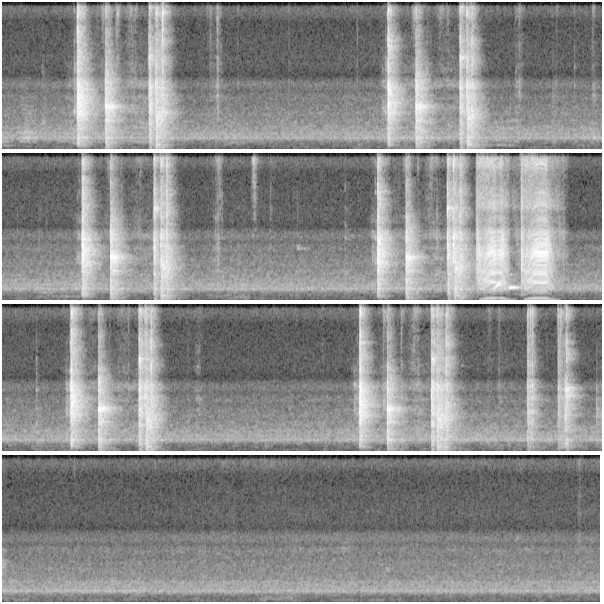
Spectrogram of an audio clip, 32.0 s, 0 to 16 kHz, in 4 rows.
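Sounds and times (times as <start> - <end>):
machine hum: 14.3 - 15.6.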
